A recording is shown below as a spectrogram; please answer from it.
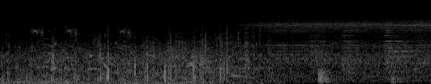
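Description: Playground ambience: faint children's voices and quick running footsteps on tarmac. About two and a half seconds in it gives way to a quiet indoor room tone with a steady faint hiss and a single soft thud.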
